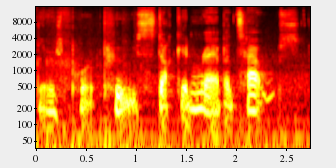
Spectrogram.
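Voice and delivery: whispered, slow pity; soft aside. A narrator's reading. Narrator telling listener about stuck Pooh, whispered. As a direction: confide it gently.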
